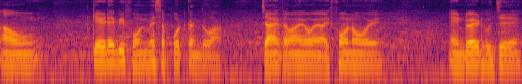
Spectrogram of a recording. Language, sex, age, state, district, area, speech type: Sindhi, male, 18-30, Gujarat, Surat, urban, spontaneous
